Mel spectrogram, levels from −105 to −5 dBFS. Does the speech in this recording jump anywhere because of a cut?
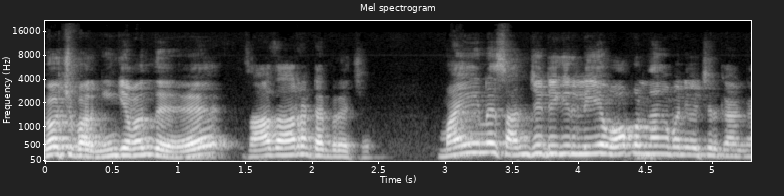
no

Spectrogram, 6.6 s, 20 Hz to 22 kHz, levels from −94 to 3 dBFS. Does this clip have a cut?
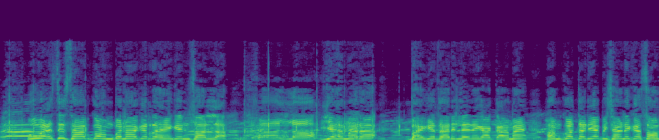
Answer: no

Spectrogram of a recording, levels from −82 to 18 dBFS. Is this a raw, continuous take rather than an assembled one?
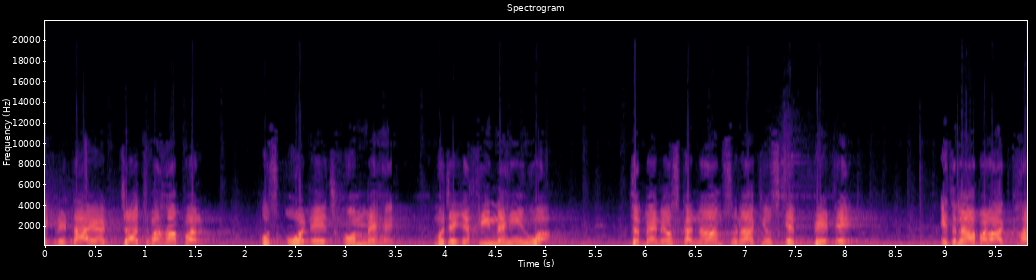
yes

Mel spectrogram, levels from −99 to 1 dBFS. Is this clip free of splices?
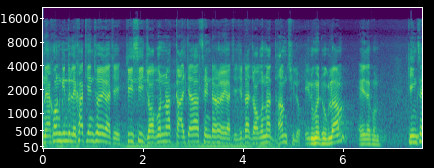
no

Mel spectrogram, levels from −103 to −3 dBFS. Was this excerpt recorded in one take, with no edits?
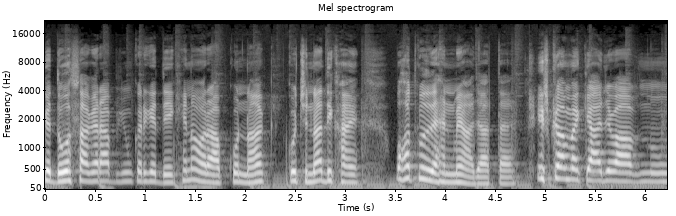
no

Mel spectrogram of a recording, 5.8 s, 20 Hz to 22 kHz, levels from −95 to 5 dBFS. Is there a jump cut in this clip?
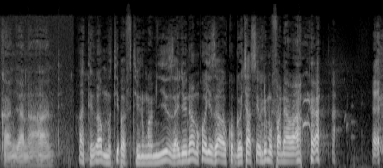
yes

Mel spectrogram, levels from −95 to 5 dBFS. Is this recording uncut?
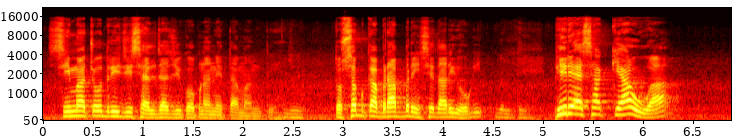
yes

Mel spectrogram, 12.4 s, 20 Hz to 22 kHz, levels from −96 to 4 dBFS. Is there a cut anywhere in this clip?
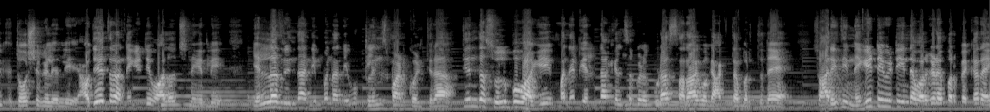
yes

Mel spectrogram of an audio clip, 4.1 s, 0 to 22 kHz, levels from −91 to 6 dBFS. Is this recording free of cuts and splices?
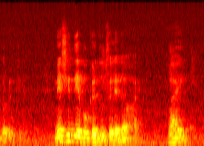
yes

